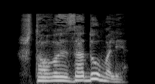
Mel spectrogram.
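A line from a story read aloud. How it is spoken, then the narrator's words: Hoarse shout. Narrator (Russian): хрипло крикнул Герлах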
